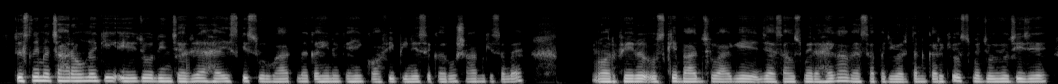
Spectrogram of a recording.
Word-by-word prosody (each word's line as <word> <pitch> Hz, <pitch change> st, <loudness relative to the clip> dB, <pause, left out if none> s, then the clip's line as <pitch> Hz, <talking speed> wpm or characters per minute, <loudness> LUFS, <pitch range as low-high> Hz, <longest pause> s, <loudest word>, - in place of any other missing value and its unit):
तो -, -, +6 dB
इसलिए 175 Hz, +2 st, +4 dB
मैं 170 Hz, -, +5 dB
चाह 165 Hz, -1 st, +1 dB
रहा 160 Hz, 0 st, +3 dB
हूँ 160 Hz, -, +2 dB
ना 165 Hz, -, +4 dB
की -, -, +4 dB, 0.2 s
ये 145 Hz, -, +2 dB
जो 150 Hz, 0 st, +3 dB
दिनचर्या 140 Hz, 0 st, +1 dB
है 135 Hz, +1 st, +1 dB
इसकी 140 Hz, +1 st, -1 dB
शुरुआत 130 Hz, -2 st, -2 dB
में 135 Hz, 0 st, -2 dB
कहीं 130 Hz, +1 st, +1 dB
न 135 Hz, -, 0 dB
कहीं 130 Hz, 0 st, -2 dB
कॉफ़ी 125 Hz, +2 st, -4 dB
पीने 130 Hz, 0 st, 0 dB
से 130 Hz, +1 st, -7 dB
करूँ 130 Hz, +1 st, -3 dB
शाम 130 Hz, 0 st, -5 dB
के 135 Hz, -, -11 dB
समय 130 Hz, +6 st, -4 dB, 0.8 s
और 130 Hz, 0 st, +4 dB
फिर 135 Hz, 0 st, +4 dB
उसके 130 Hz, +2 st, +1 dB
बाद 130 Hz, -1 st, +1 dB
जो 135 Hz, 0 st, -3 dB
आगे, 130 Hz, -1 st, +1 dB
जैसा 130 Hz, 0 st, -1 dB
उसमें 130 Hz, +1 st, -1 dB
रहेगा 135 Hz, +5 st, 0 dB
वैसा 130 Hz, 0 st, -2 dB
परिवर्तन 125 Hz, +1 st, -2 dB
करके 130 Hz, 0 st, -1 dB
उसमें 145 Hz, -3 st, -1 dB
जो-जो 130 Hz, +1 st, +2 dB
चीज़ें 135 Hz, +1 st, +1 dB
130 Hz, 225 wpm, -22 LUFS, 130-140 Hz, 0.8 s, तो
